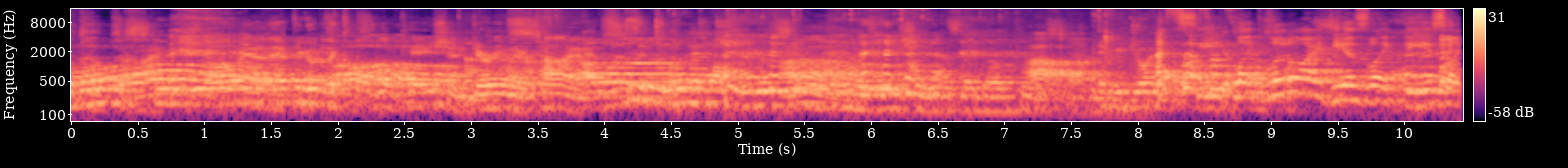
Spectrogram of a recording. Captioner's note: students talk amongst themselves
